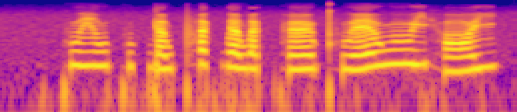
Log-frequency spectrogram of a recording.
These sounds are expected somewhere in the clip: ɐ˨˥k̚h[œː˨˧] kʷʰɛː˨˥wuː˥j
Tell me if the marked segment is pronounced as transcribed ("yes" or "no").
yes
